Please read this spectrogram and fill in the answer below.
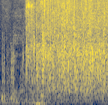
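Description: Audience applauding, swelling in about half a second in and then holding steady.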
